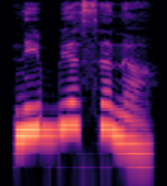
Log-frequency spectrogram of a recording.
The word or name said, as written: ನಿಬ್ಯಸನ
